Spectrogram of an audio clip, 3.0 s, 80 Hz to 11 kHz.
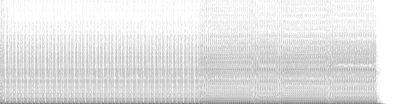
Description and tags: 80 Grimey Takka Bass 03
basslines, dist, drillnbass, free, grimey, guitar, hiphop, lofi, loop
